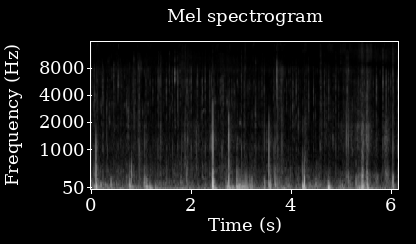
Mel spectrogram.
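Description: A clear plastic bag full of red water beads is squeezed and scratched with nails and fingers. The result is soft, wet squishing and muffled crinkling, punctuated by irregular short, dull pops and clicks. The sound is mostly low and thuddy, with brief brighter scratchy ticks.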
